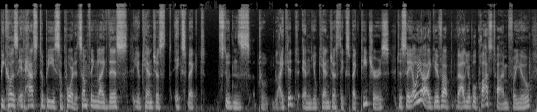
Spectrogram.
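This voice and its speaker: A man speaks at a moderate pace with a German accent and medium pitch. His intonation is lively, with hardly any pauses. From Germany. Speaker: outreach program director. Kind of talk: interview.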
